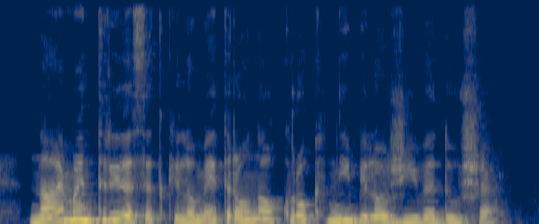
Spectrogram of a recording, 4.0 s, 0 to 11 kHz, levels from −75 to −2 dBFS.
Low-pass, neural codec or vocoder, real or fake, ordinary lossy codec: none; none; real; none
